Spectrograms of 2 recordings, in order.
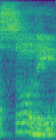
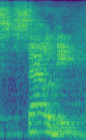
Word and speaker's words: Saudi: have said to me you know you're you're pronouncing that wrong it's not Saudi it's Saudi well okay fair enough I'm happy to pronounce it Saudi I'd be even happier if the country was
